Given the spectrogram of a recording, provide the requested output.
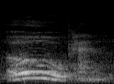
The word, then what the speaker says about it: open: and a consonant but is the accent on the last syllable no it's not it's oh pen so it's over here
